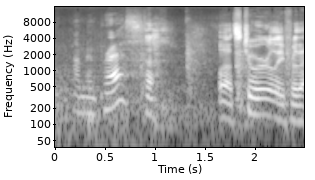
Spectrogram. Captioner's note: chuckles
